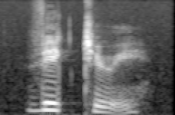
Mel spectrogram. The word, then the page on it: victory: American English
